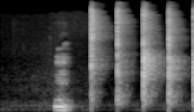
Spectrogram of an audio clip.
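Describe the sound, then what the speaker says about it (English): One man gives five sharp hand claps in a quick, even rhythm, loud and close, after a single short spoken word. "Talia means clap."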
